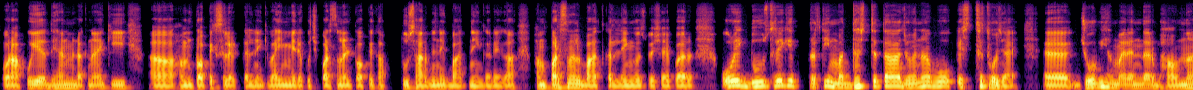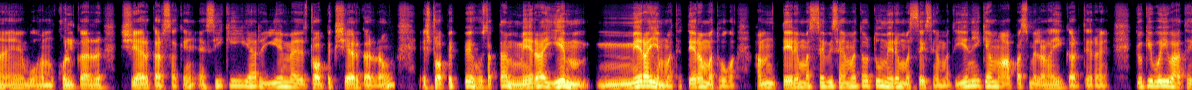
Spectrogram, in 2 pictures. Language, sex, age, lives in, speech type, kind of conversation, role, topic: Hindi, male, 25-29, India, conversation, advice, advisor, मैं दोस्तों के साथ हुए विवाद या मतभेद को कैसे संभालूँ और सुलझाऊँ?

